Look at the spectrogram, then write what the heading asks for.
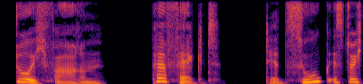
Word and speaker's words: durchfahren: Betonung: Durchfahren.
